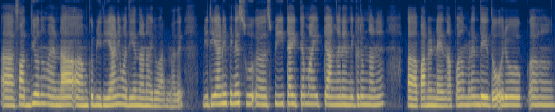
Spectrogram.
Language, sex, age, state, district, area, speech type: Malayalam, female, 45-60, Kerala, Palakkad, rural, spontaneous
